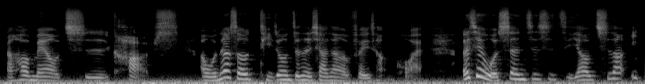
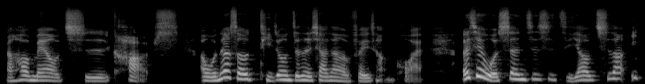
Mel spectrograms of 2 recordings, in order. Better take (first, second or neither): second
